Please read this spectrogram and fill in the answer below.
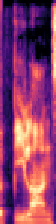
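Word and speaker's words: Pillan: Wekufes entered the Mapu world as a consequence of the mythical battle amongst the Bilan spirits. It's P-I-L-L-A-N, and I think it's pronounced Bilan. I don't think it's the same double L-Y sound as in Spanish.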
